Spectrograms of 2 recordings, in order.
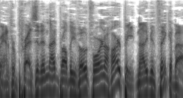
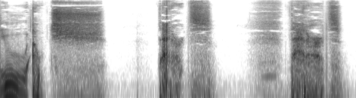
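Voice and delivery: creepy put-on old politician voice, lower and quieter; 5 semitones lower, 5 dB quieter than usual. Joking about low approval ratings: creepy Joe Biden voice. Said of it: "Using my creepy Joe Biden voice".

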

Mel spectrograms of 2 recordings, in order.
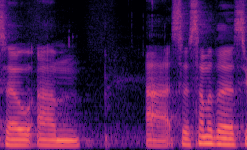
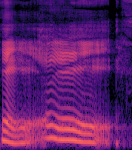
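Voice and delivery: very high-pitched, dumb-sounding put-on voice; 10 semitones higher than usual. Retelling Little Nicky's reply after a woman tells him off: Adam Sandler's dumb Little Nicky voice. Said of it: "peak, just dumb voice".

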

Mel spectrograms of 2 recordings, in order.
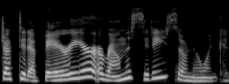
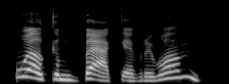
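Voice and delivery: put-on vampire voice; 2 semitones lower than usual. Opening a show segment after an ad break: Count Chocula voice. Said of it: "Do I sound like Count Chocula?".

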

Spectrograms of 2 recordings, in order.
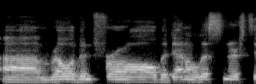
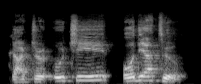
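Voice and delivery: fake, pitched-up Japanese accent on the name; 6 semitones higher than usual. Introducing a guest by full name: in a Japanese accent. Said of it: "I'm going to say it in a Japanese accent".

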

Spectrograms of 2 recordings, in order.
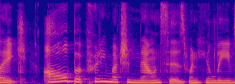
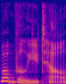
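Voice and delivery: plain

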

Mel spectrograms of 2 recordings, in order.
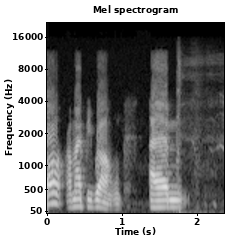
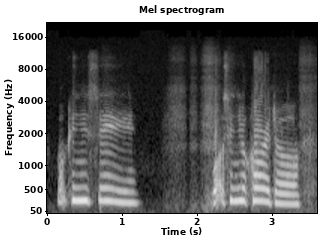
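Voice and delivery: high-pitched woman's voice; 9 semitones higher than usual. Showing how the lady talks when she regresses a celebrity, an impression of the regression lady. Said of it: "that's how the lady talks".

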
